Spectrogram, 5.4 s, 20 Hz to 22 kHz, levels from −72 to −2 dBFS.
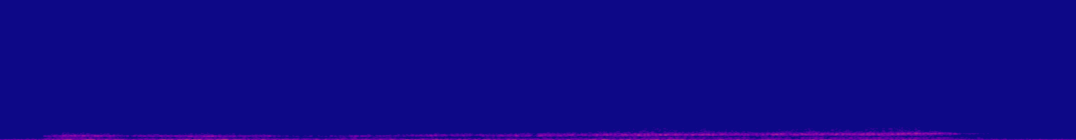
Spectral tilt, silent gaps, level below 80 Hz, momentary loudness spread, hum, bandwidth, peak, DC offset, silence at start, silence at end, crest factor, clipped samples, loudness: -8 dB/octave; none; -48 dBFS; 6 LU; none; 4.3 kHz; -32 dBFS; under 0.1%; 0 s; 0 s; 14 dB; under 0.1%; -53 LUFS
